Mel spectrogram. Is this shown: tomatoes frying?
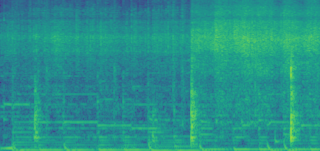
yes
